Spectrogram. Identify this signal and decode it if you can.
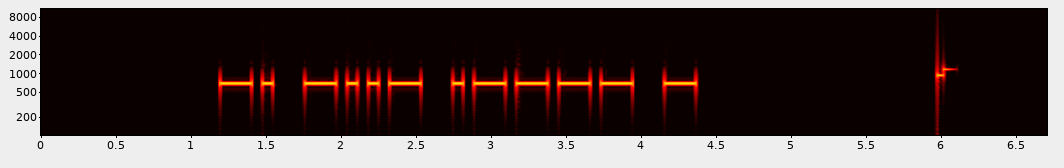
Morse code, heard as a keyed tone, about 17 wpm, 700 Hz. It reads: NX1T
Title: USA Call Signs - 4 Characters - 2x Character Spacing - 17wpm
